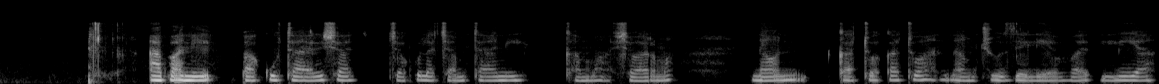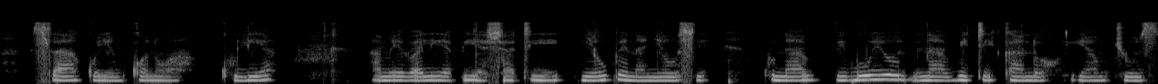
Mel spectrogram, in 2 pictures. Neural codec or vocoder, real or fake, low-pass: vocoder, 44.1 kHz, 128 mel bands every 512 samples, BigVGAN v2; fake; 7.2 kHz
